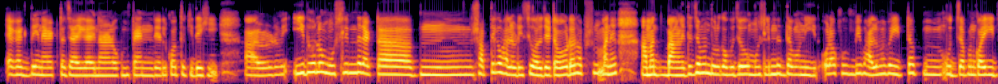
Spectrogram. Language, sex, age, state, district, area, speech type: Bengali, female, 18-30, West Bengal, North 24 Parganas, rural, spontaneous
